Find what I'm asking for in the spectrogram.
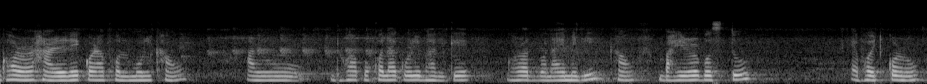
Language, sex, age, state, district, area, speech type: Assamese, female, 30-45, Assam, Majuli, urban, spontaneous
